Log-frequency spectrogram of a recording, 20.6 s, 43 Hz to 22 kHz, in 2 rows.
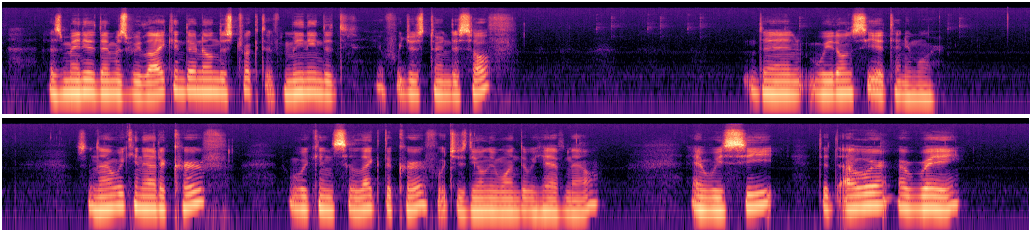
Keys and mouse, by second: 4.2-11.2 drag, 13.6-15.5 drag, 16.1 middle click, 19.1 middle click.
